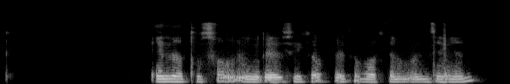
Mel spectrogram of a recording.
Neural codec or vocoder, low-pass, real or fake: codec, 16 kHz, 2 kbps, FreqCodec, smaller model; 7.2 kHz; fake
